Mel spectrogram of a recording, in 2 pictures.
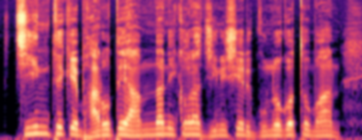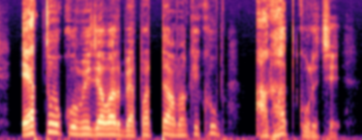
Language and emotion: Bengali, sad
